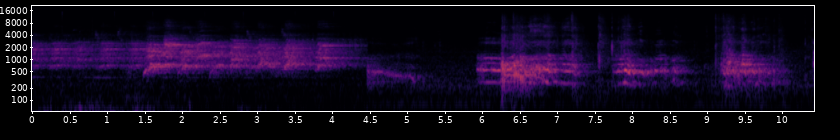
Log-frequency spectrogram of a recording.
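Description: A zoo animal gives high, wavering, tonal cries, then a series of harsh, barking bursts.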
